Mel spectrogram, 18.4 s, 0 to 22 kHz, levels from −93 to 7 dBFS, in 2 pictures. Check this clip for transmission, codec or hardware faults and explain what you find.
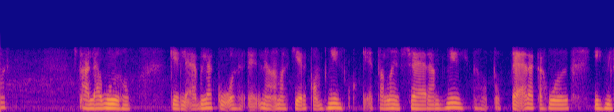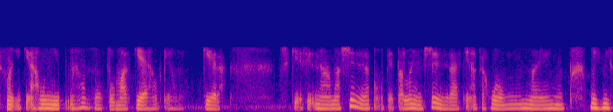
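There's one fault: G.729 codec damage, plainly audible for the whole clip. The speech is rebuilt from a vocal tract filter and sparse pulses, so it sounds rough and synthetic with nothing above 4 kHz, which fits an 8 kbit/s link.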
